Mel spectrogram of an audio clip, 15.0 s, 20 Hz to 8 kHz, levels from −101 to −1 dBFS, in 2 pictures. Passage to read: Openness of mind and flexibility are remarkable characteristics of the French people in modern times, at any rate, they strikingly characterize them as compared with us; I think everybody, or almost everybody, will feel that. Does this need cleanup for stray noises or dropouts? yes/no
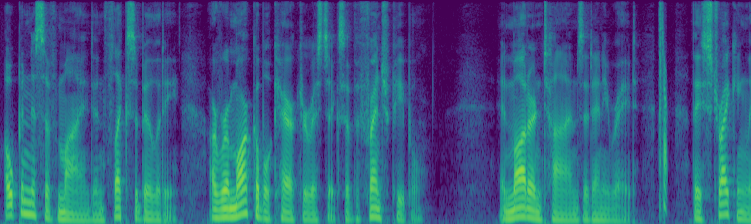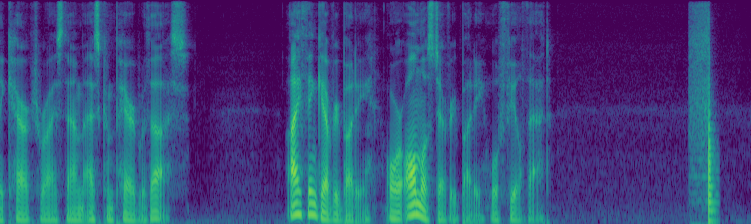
yes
